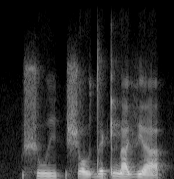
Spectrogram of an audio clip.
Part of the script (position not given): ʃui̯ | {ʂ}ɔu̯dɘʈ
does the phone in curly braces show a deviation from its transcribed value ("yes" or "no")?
yes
